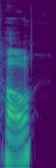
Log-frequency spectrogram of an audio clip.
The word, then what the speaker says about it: Hoh: So it's pronounced Ho. – As in slap the, yeah. – Yeah, H-O-H.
